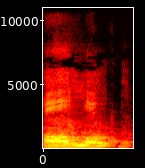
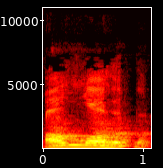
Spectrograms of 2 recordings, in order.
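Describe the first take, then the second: The two takes are said the same way.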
